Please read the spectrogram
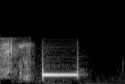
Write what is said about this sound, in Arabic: انقطع اتصال الاخت منى.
